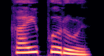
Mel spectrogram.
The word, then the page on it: ಕಪ್ಪುರಾಳ: kappurāḷa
